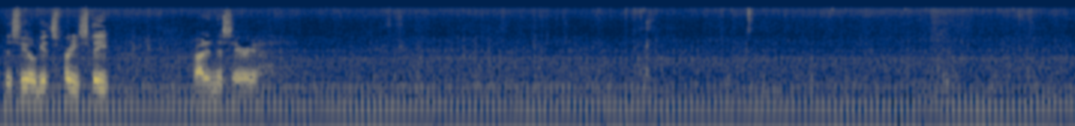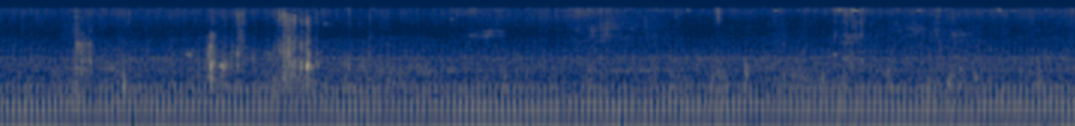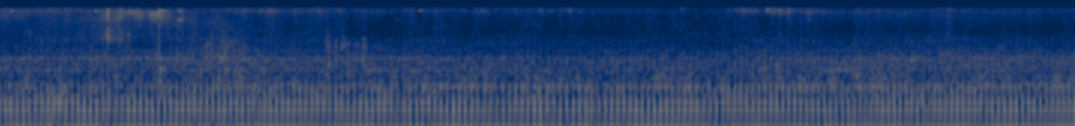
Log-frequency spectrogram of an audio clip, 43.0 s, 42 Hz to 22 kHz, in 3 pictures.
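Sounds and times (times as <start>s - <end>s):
atv engine running: 0.0s - 43.0s
knocks and rattles: 17.1s - 19.7s.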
